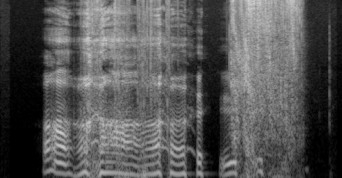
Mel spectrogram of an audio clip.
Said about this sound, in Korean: 딸의 칭찬 소리에 입다는 자신의 옷을 찢으며 울부짖습니다.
